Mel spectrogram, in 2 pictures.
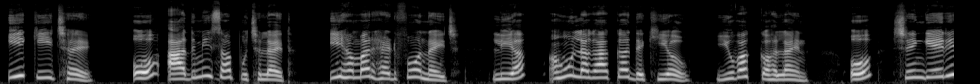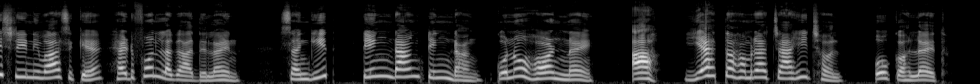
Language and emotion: Maithili, neutral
